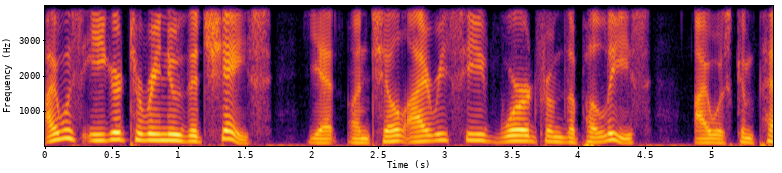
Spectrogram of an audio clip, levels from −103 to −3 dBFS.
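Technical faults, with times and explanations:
No technical faults are heard in this speech clip.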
